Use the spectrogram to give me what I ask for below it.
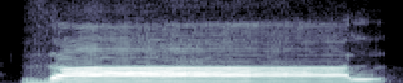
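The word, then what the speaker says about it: ذال: খেয়াল করবেন সবাই, এই যে অক্ষরটা উপরে জাস্ট একটা নোক্তা হবে, জিহ্বার আগে উপরে দুই দাঁতের আগায় লাগাবো, লাগিয়ে আমরা এটা 3 আলিফ টানে উচ্চারণ করব। জাল, জাল।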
